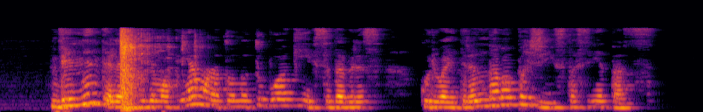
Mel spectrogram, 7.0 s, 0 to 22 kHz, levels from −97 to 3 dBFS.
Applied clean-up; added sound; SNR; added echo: classical method WPE with log-MMSE.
